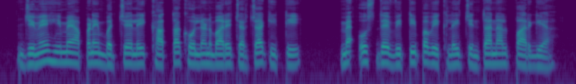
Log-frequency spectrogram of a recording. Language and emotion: Punjabi, sad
